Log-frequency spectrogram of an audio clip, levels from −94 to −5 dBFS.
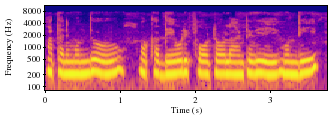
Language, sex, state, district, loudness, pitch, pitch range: Telugu, female, Telangana, Mahabubabad, -11 LUFS, 220 Hz, 215-230 Hz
